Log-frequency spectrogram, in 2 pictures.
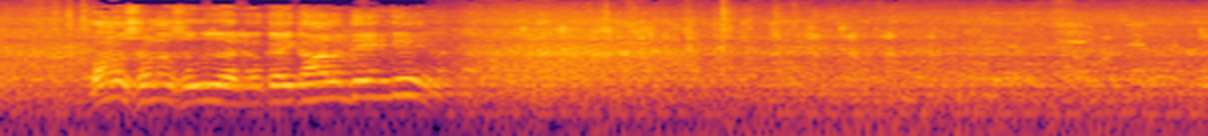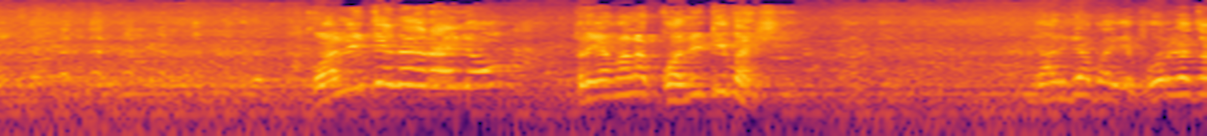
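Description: An elderly man sings loudly through a microphone.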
